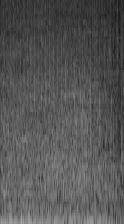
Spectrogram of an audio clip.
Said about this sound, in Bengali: পরদিন সকালে আমরা চা খেয়ে বেরোবো বেরোবো ভাবছি, এমন সময় লালমোহনবাবুর গাড়ি চলে এল।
